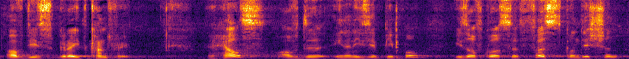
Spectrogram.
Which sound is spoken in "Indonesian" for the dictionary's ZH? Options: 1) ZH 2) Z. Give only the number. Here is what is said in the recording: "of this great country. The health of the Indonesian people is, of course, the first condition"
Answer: 2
